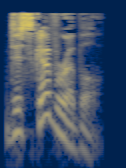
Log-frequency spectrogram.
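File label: "discoverable", English, British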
